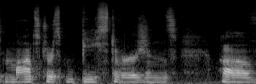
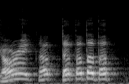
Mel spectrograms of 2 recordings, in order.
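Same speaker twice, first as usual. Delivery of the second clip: much higher, rushed hands-up pleading; panicky placating; 11 semitones higher than usual. Retold or imitated. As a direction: squeak out the ups to stop her. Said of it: "He's like".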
